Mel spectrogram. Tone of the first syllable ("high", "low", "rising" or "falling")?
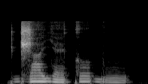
high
